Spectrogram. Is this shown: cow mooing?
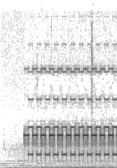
no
